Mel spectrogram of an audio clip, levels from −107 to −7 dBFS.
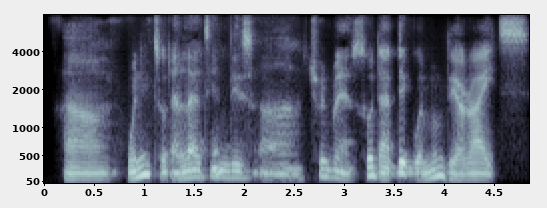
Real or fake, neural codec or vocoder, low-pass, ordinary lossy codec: fake; codec, 16 kHz, 1 kbps, X-Codec, HuBERT features, trained on balanced general audio; none; none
